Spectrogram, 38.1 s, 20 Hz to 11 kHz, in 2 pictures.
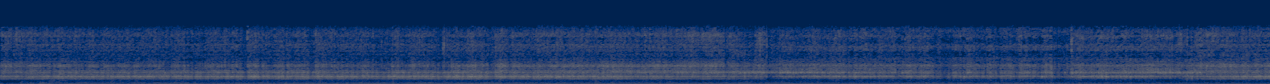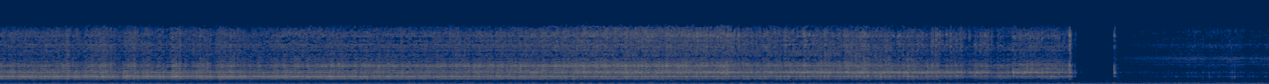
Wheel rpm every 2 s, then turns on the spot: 20, 20, 20, 30, 30, 20, 20, 30, 30, 30, 30, 30, 30, 30, 30, 30, 30, 10, 0.
none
